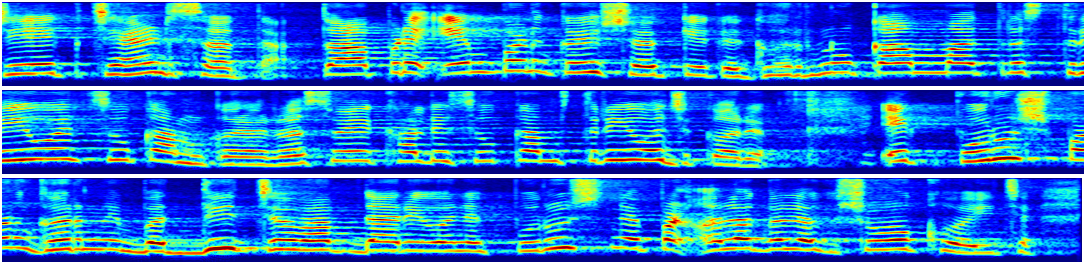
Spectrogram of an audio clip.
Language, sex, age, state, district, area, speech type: Gujarati, female, 18-30, Gujarat, Rajkot, urban, spontaneous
